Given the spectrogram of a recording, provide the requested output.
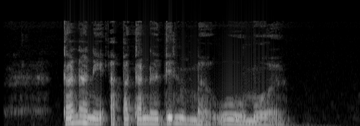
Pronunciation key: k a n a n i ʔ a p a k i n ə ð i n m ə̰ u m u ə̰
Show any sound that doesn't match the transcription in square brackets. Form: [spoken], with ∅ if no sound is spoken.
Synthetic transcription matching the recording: k a n a n i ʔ a p a k [a] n ə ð i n m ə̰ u m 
